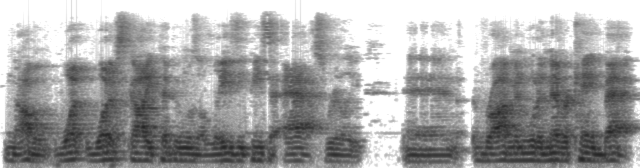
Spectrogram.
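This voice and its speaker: A young man co-hosting a podcast in casual chat, joking and swearing in an excitable way. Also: sits low, normal speed, highs cut off. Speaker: podcast co-host. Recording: roomy echo.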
